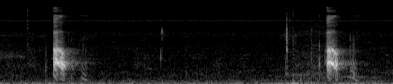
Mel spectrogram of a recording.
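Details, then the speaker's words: One-month-old baby boy with hiccups: two abrupt, brief hiccup sounds about three seconds apart in a quiet room; infant hiccups. "You got the hiccups."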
